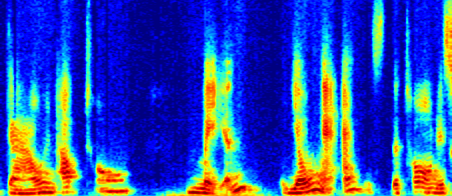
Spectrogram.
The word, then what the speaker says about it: miễn: Miễn, dấu ngã, the tone is called dấu ngã. Okay, and the word is pronounced miễn, miễn.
